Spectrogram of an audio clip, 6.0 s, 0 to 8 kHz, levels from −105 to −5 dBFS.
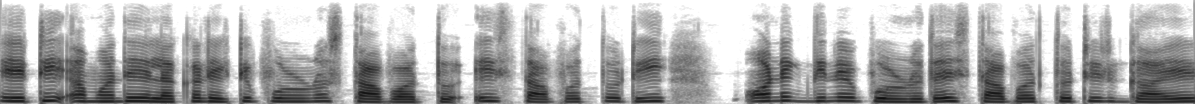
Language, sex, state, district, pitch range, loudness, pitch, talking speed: Bengali, female, West Bengal, Purulia, 220-260 Hz, -20 LUFS, 245 Hz, 160 wpm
